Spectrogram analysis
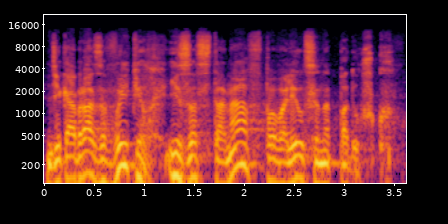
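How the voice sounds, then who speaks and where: A man's voice: medium pitch, sing-song, moderate pace, breathy edge. A man narrating a literary radio play as a dramatic storyteller, with long reverb around his voice.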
